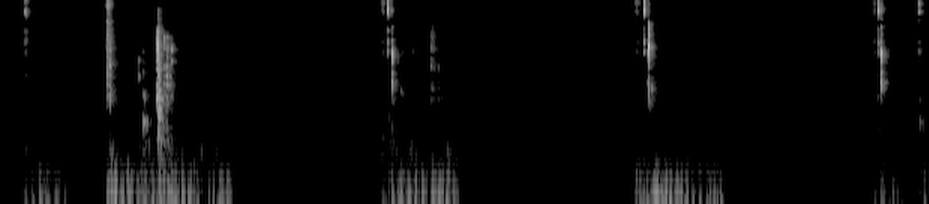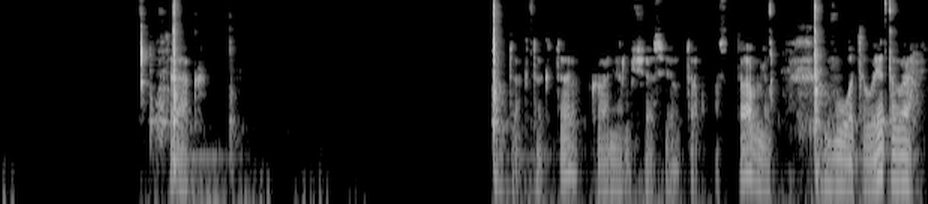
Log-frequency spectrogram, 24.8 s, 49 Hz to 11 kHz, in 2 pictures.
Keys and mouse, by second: 2.1 shift+d, 5.7 r, 8.7 g, 12.2-14.2 drag, 19.5-22.7 drag, 24.2 click.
